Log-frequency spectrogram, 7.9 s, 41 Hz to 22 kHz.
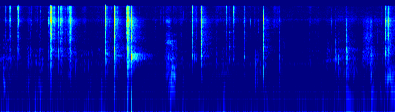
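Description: Handling noise from a flexible 3D-printer build plate with a printed PLA pot on it: scattered light clicks and taps as the plate is tilted and turned, the loudest few in a cluster a couple of seconds in.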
